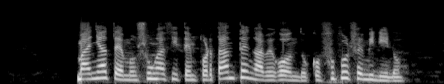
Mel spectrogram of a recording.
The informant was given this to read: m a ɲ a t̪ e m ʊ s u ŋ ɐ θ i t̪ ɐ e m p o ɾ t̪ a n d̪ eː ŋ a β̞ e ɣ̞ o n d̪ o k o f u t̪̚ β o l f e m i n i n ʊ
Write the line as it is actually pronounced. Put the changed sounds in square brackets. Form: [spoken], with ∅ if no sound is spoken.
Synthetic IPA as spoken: m a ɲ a t̪ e m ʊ s u ŋ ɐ θ i t̪ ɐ [i] m p o ɾ t̪ a n [t̪] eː ŋ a β̞ e ɣ̞ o n d̪ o k o f u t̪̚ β o l f e m i n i n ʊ

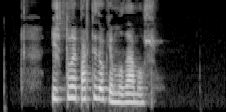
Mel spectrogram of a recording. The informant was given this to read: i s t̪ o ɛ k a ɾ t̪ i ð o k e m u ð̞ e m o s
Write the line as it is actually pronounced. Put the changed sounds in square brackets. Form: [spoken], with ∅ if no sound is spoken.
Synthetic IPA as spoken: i s t̪ o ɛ [p] a ɾ t̪ [e] ð o k e m u ð̞ [a] m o s

